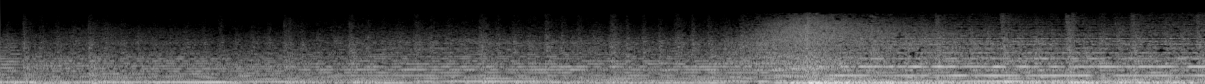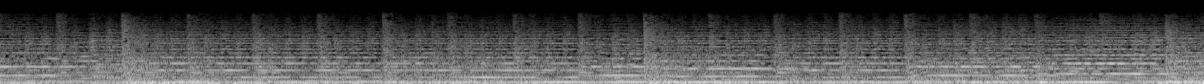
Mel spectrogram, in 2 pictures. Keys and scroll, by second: 8.5 super+i, 10.2-11.8 typing, 12.9 b, 18.9-21.0 typing, 22.3-24.0 typing.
